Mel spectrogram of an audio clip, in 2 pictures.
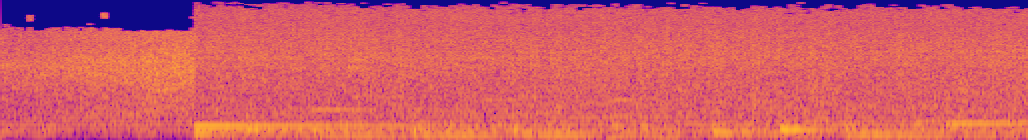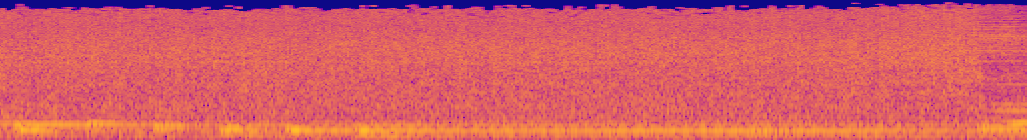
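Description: Steady rush of a small waterfall spilling over rockwork, with background music of low held notes that shift pitch now and then. Both begin about a second in.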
